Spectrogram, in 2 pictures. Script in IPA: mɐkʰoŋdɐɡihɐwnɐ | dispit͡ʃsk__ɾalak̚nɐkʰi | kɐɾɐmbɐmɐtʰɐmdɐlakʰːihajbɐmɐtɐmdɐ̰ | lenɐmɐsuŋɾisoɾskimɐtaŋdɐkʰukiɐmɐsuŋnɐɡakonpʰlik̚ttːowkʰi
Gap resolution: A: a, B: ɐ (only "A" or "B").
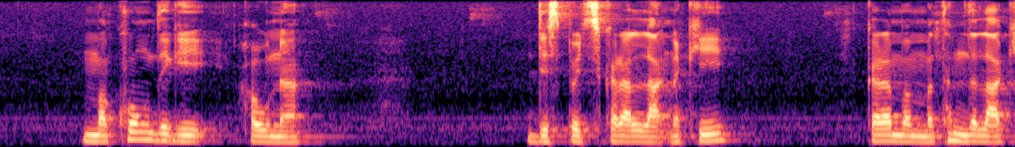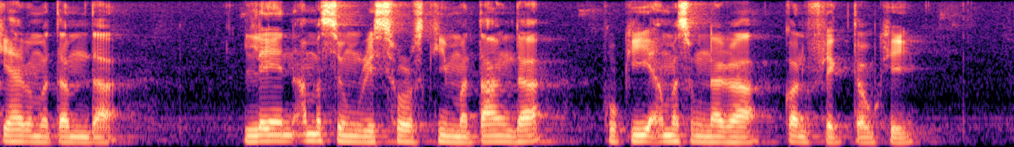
B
